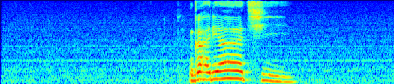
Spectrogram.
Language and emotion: Russian, positive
